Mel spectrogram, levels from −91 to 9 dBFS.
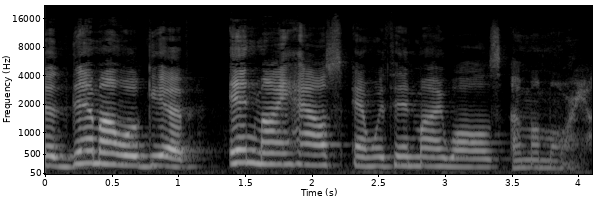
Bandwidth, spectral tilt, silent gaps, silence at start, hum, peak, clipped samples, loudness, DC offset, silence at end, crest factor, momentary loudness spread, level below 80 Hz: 17 kHz; -3.5 dB/octave; none; 0 s; none; -16 dBFS; under 0.1%; -34 LUFS; under 0.1%; 0 s; 18 dB; 17 LU; -74 dBFS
